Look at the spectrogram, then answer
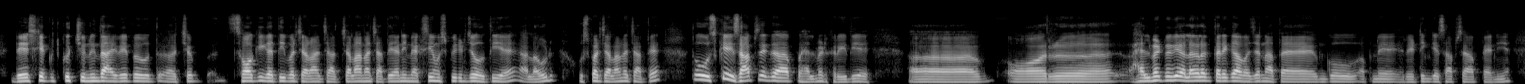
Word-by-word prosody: देश 150 +1 +4
के 185 - +4
कुछ-कुछ 165 +2 -1
चुनिंदा 160 0 +4
हाईवे 145 +1 +2
पे 155 0 0
वो 145 -1 +2
त 140 - -13
अ, 135 -4 -5
चप 145 +4 -6 0.4
100 155 0 +5
की 170 +1 -2
गति 155 +1 +2
पर 150 - 0
चलाना 135 -1 +1
चाह 130 0 -3
चलाना 140 +4 0
चाहते 130 +2 -2
हैं - - 0
यानी 150 +1 0
मैक्सिमम 160 +4 -1
स्पीड 155 -2 -4
जो 155 -1 +3
होती 140 +2 -2
है 145 +6 -1
अलाउड, 140 +10 -2 0.2
उस 135 - -9
पर 160 -2 +2
चलाना 140 +2 0
चाहते 145 +2 -4
हैं 195 - -3 0.3
तो 220 -1 +5
उसके 190 +8 +2
हिसाब 180 -3 +5
से 210 - -1
अग 180 - 0
आप 150 -2 +4
हेलमेट 130 +3 -4
खरीदिए 125 +2 -4 0.4
अ, 120 - -4 0.9
और 125 0 0 0.9
हेलमेट 170 +5 +4
में 185 - +4
भी 195 - +7
अलग-अलग 175 -1 +5
तरह 160 0 +3
का 160 -1 +5
वजन 145 +1 -2
आता 135 0 -2
है 125 -1 -1
उनको 125 0 -5
अपने 125 0 -7
रेटिंग 120 +3 -8
के - - -6
हिसाब 125 -1 -7
से 125 0 -7
आप 115 0 -7
पहनिए। 120 +5 -9
145 Hz, 230 wpm, -20 LUFS, 130-160 Hz, 0.9 s, भी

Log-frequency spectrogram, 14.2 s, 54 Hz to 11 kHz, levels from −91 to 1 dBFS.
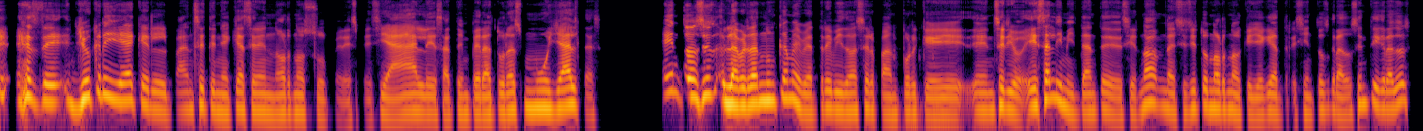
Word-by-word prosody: este, 180 -2 +3
yo 190 +9 +6
creía 195 -6 +3
que 165 0 -1
el 130 -5 -3
pan 130 +1 -9
se 160 - -1
tenía 125 -4 -4
que 115 - -2
hacer 130 -1 -3
en 120 -2 -5
hornos 115 0 -5
superespeciales, 105 +4 -3
a 105 - -3
temperaturas 115 +3 -3
muy 140 0 0
altas. 150 -7 +1 0.6
Entonces, 230 -3 +4
la 170 -3 +9
verdad, 160 +2 +7
nunca 190 +3 +3
me 205 -3 +1
había 125 -7 0
atrevido 130 +1 -3
a - - -1
hacer 125 0 -5
pan 110 -1 -6
porque, 110 -2 -3 0.2
en 125 - -6
serio, 130 -6 +1
esa 150 +8 +3
limitante 125 - -3
de 125 - -3
decir: 110 +2 -8
"No, 165 +5 0
necesito 135 0 -5
un 140 - -3
horno 135 -3 -2
que 110 +1 -7
llegue 110 +3 -3
a 120 - -2
300 115 +5 -11
grados 115 -4 -6
centígrados", 165 0 -2
130 Hz, 185 wpm, -23 LUFS, 115-160 Hz, 0.6 s, la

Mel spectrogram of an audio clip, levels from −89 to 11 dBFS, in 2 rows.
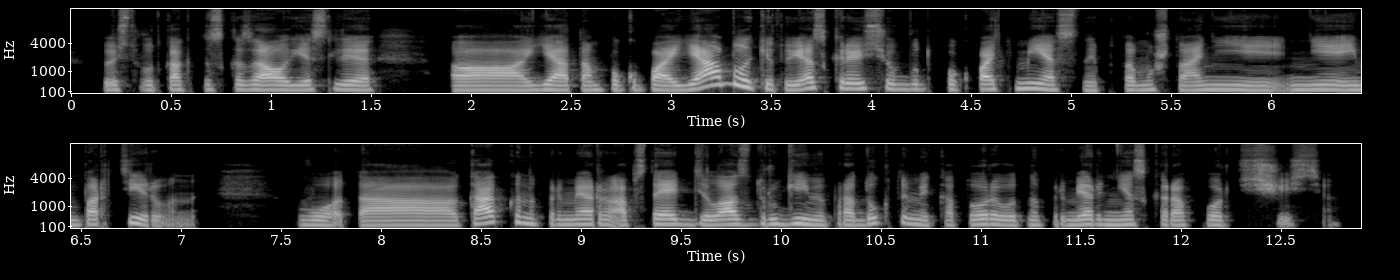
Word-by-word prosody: То - - -6
есть, 160 - -6
вот, 160 - -8
как 165 0 -1
ты 170 - -10
сказал, 160 -1 +3
если, 160 0 -1 0.4
э, 150 0 +5
я 155 0 +3
там 155 0 -4
покупаю 155 -2 +2
яблоки, 255 - +6
то 160 - -5
я 180 - +5
скорее 205 -3 0
всего, 190 -4 -4
буду 175 0 -9
покупать 175 0 +1
местные, 165 -7 -1
потому 160 +2 -6
что 150 - -4
они 155 -2 -3
не 160 0 -2
импортированы. 170 +3 -3 0.5
Вот, 160 -2 -3
а 150 0 +2
как, 215 +6 +5
например, 180 -5 -2
обстоят 180 +1 +2
дела 165 +1 +3
с - - -8
другими 180 -1 -2
продуктами, 175 +4 -4
которые, 170 +3 -3
вот, 155 0 -4
например, 160 +2 -2
не 165 +1 -2
скоропортящиеся? 160 -1 -5
165 Hz, 175 wpm, -23 LUFS, 155-175 Hz, 0.5 s, яблоки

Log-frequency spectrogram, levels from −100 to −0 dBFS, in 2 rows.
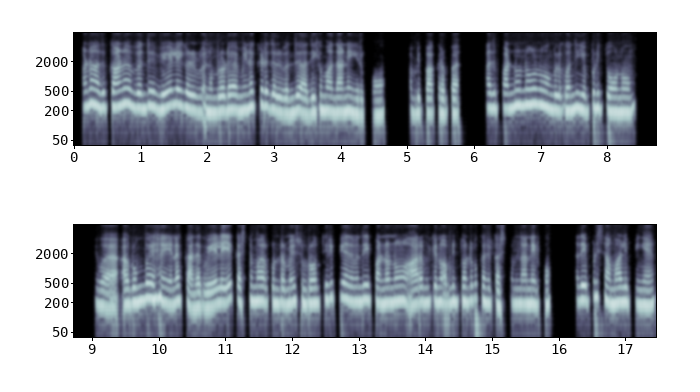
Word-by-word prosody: ஆனா, 250 +3 0
அதுக்கான 240 +2 +1 0.2
வந்து 225 +3 0 0.2
வேலைகள் 245 -2 +2 0.2
நம்மளோட 195 +3 +1 0.2
மெனக்கிடுதல் 240 -3 +1
வந்து 180 +4 0
அதிகமா 195 +3 0
தானே 190 +1 +1
இருக்கும். 165 0 -5 0.4
அப்டி 180 0 -2
பார்க்குறப்ப 180 0 -1 0.5
அது 225 - 0
பண்ணணும்னு 265 +4 +2
உங்களுக்கு 210 -2 0
வந்து 220 +3 +2
எப்டி 230 +4 -1
தோணும். 185 0 +1 1.1
ஆ - - +4
ரொம்ப 220 +4 +2 0.4
எனக்கு 215 +3 -1
அந்த 160 +1 0 0.2
வேலையே 200 +6 +3
கஷ்டமா 215 +2 0
இருக்குன்ற 200 -1 -2
மாரி 210 +2 0
சொல்றோம் 195 0 0
திருப்பி 255 +2 -3
அத 220 - -1
வந்து 220 +2 0 0.2
பண்ணணும் 205 +3 +1 0.2
ஆரம்பிக்கணும் 210 +1 0
அப்டின்னு 205 +1 -2
தோண்றப்போ 215 +2 -1
கொஞ்சம் 195 -2 -1
கஷ்டம் 195 +3 -5
தானே 190 0 +1
இருக்கும். 185 +1 -4 0.4
அத 220 - -4
எப்படி 265 +5 -2
சமாளிப்பீங்க? 195 -2 +1
205 Hz, 140 wpm, -23 LUFS, 190-225 Hz, 1.1 s, ஆ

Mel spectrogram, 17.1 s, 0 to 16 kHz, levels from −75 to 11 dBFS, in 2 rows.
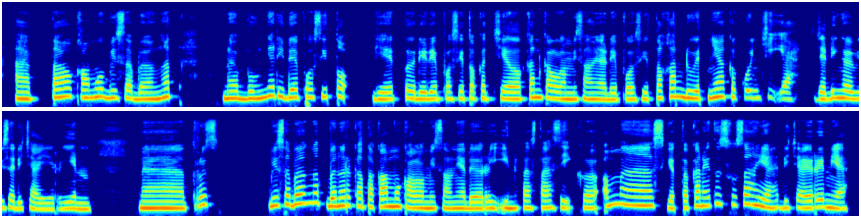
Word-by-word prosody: atau 205 +6 +1
kamu 245 +1 +1
bisa 225 -2 -1
banget, 195 +6 +3 0.5
nabungnya 215 +4 +3
di 275 - +1
deposito 250 +2 -2 0.2
gitu, 195 +3 -1
di 200 -1 +2
deposito 205 +1 -4
kecil. 200 -1 -1
Kan 245 +3 +2
kalau 215 -4 0
misalnya 195 0 +1
deposito 190 +3 -2
kan 265 +2 +1
duitnya 230 +3 +3
kekunci 230 -3 -7
ya 200 -1 -4 0.2
jadi 195 0 -1
nggak 225 -1 +2
bisa 200 +2 -3
dicairin, 175 -1 -3 0.5
nah 195 0 +5
terus, 295 +3 -4 0.5
bisa 265 +4 +1
banget 340 +2 +2
bener 255 +2 +4
kata 240 -3 -2
kamu 240 +2 +5
kalau 200 -3 +1
misalnya 190 0 +1
dari 185 +1 +2
investasi 200 +1 -2
ke 200 -2 -3
emas 275 -3 +1
gitu 195 -2 -3
kan 260 +5 0
itu 320 +5 -5
susah 310 0 -3
ya 215 -5 +3
dicairin 205 +2 0
ya, 185 -2 +1
210 Hz, 150 wpm, -17 LUFS, 195-245 Hz, 0.5 s, nah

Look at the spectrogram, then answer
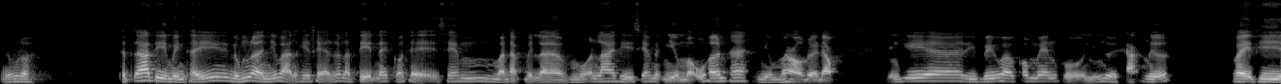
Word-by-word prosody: Đúng 130 - -3
rồi. 125 -2 +1 0.9
Thực - - -3
ra 175 +2 +7
thì 145 - +4
mình 125 -2 +1
thấy 165 +8 +2
đúng 145 +3 0
là - - +5
như 130 +4 -1
bạn - - +1
chia 140 - -2
sẻ, - - -1
rất - - -2
là - - -1
tiện - - -1
đấy, - - -1
có - - -2
thể 465 -3 0
xem 140 0 -4 0.4
mà 120 - +3
đặc 115 - -1
biệt 110 - -3
là 110 -1 +1
mua 115 +4 -5
online 135 0 0
thì 110 -4 -2
xem 140 +5 -5
được - - -3
nhiều 110 -2 -1
mẫu 105 - 0
hơn 150 +1 +4
ha, 155 0 0
nhiều 115 -1 -4
màu, 115 -2 +2
rồi 100 - +1
đọc 100 -1 +2 0.5
những 120 - -6
cái 150 0 -1 0.5
review 135 +4 -1
ha, 145 - +4
comment 145 0 -3
của - - -3
những 110 +6 -5
người 130 - 0
khác 110 +4 -1
nữa. 120 0 +2 0.7
Vậy 130 -3 +6
thì, 125 -2 +4
130 Hz, 230 wpm, -25 LUFS, 115-145 Hz, 0.9 s, ra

